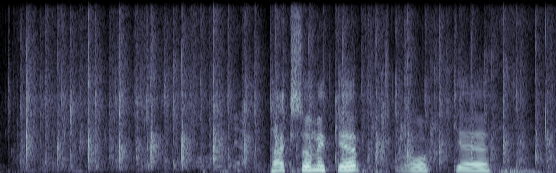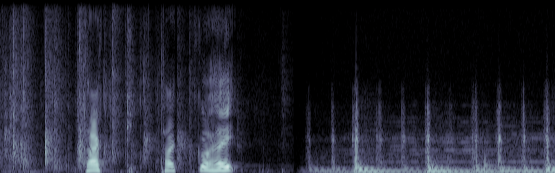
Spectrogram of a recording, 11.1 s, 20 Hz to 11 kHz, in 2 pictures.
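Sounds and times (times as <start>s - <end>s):
warm audience applause from a few hands clapping: 0.0s - 7.7s
speech: 2.7s - 5.1s, 6.4s - 8.0s.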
